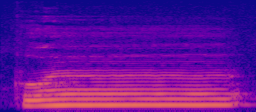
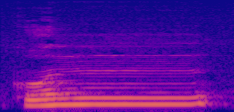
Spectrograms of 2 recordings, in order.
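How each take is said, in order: First: The n is a hidden nasal with the tongue low. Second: The n is a full, lengthened n with the tongue raised. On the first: The speaker calls it right. "the correct way is kuntum. Kun. I am trying to put my tongue down" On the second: The speaker calls it wrong. "they do it this way. Kun. They go to the regular, like they pronounce a regular noon, but they give it extra time"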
